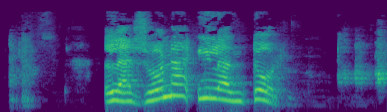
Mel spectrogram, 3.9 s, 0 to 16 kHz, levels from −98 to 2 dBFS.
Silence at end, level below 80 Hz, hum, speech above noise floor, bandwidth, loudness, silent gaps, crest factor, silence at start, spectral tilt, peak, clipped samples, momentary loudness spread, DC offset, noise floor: 0 s; -78 dBFS; none; 37 dB; 11.5 kHz; -22 LUFS; none; 20 dB; 0.1 s; -1.5 dB/octave; -4 dBFS; under 0.1%; 16 LU; under 0.1%; -59 dBFS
